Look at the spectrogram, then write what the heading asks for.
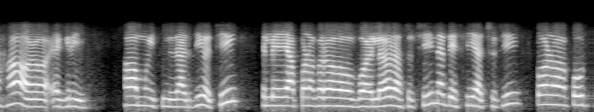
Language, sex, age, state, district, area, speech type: Odia, female, 45-60, Odisha, Cuttack, urban, conversation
